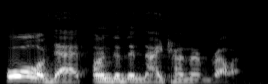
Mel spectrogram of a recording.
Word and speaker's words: Nikon: at the show was the Nikon Booth or Nikon as they pronounce it everywhere outside of the US uh the Nikon booth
